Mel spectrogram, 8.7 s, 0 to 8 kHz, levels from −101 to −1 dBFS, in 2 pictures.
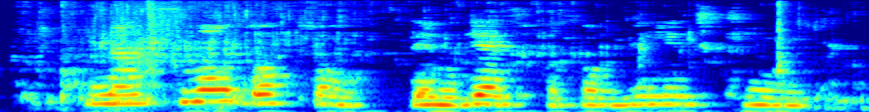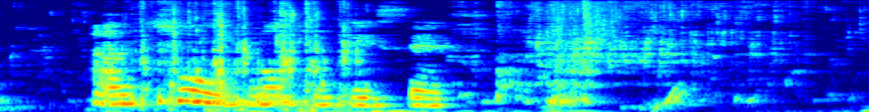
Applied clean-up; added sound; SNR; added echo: classical method WPE with log-MMSE.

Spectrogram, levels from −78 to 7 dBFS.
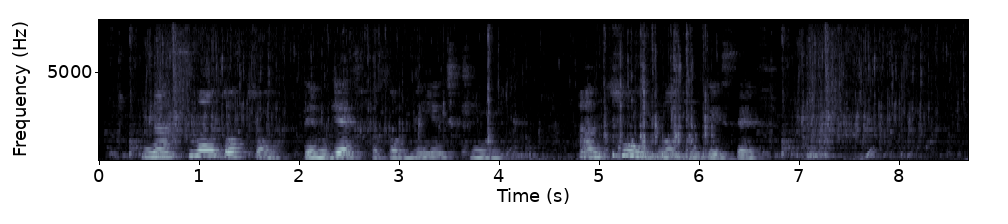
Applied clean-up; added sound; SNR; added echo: none; Toilet flush; 13 dB; reverberation time 0.3 s.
